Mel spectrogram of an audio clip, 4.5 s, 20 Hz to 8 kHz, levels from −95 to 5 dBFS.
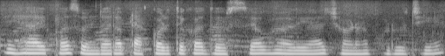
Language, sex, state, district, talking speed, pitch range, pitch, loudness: Odia, female, Odisha, Khordha, 95 wpm, 165-180 Hz, 175 Hz, -16 LUFS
